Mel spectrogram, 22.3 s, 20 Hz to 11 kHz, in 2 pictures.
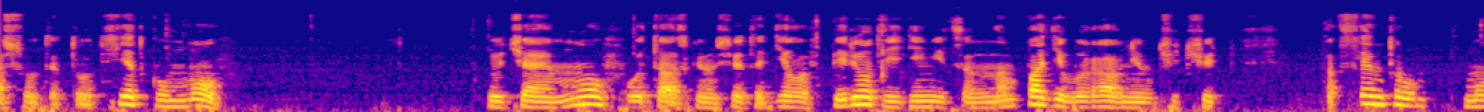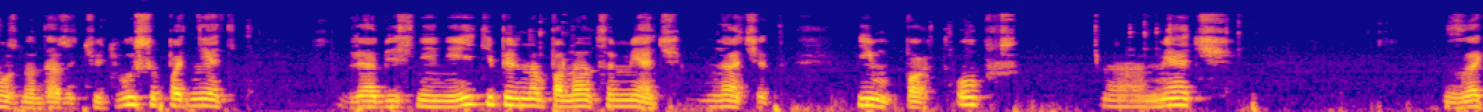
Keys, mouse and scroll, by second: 1.1 click, 3.6 click, 4.7 click, 6.7 KP_1, 7.7 click, 10.8 click, 13.1 shift+middle click, 15.1 click.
